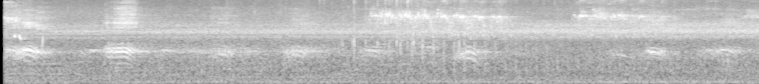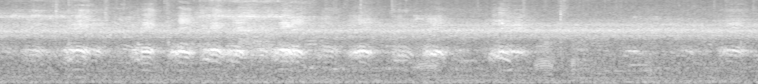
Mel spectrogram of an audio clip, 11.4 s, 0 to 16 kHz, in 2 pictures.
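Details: Flamingos at Busch Gardens Tampa on 25 August 2021, a flock giving repeated nasal honking calls in irregular overlapping bursts over a steady background hiss.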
